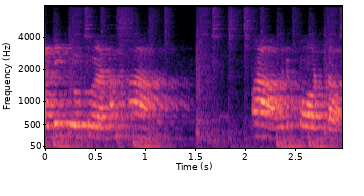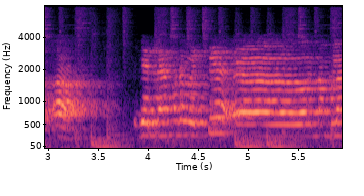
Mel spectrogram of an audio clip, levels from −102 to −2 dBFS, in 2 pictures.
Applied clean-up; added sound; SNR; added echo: none; Drum kit; 20 dB; reverberation time 0.8 s.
